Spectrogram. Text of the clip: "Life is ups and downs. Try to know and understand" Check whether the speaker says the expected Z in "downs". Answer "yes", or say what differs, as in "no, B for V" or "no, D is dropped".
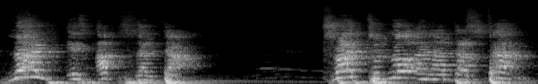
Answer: no, Z is dropped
